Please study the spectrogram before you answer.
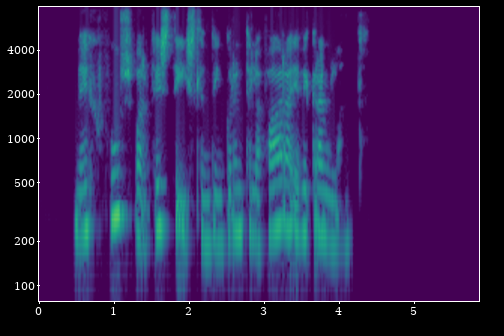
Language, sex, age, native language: Icelandic, female, 20-29, Icelandic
